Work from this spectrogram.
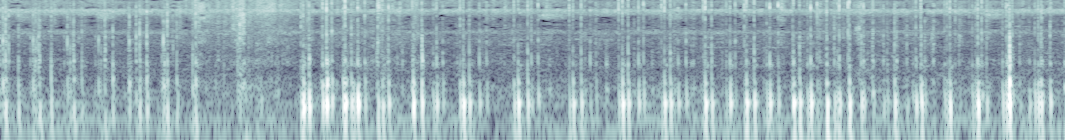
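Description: A hollow, rectangular printed cardboard product box in white and blue is tapped and scratched with fingertips and nails close in front of the mic. The result is a quick, uneven run of soft, dull, low thuds with very short decay and faint scratchy texture between them, growing denser and louder after the first couple of seconds.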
